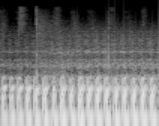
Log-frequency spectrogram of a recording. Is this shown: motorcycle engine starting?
yes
